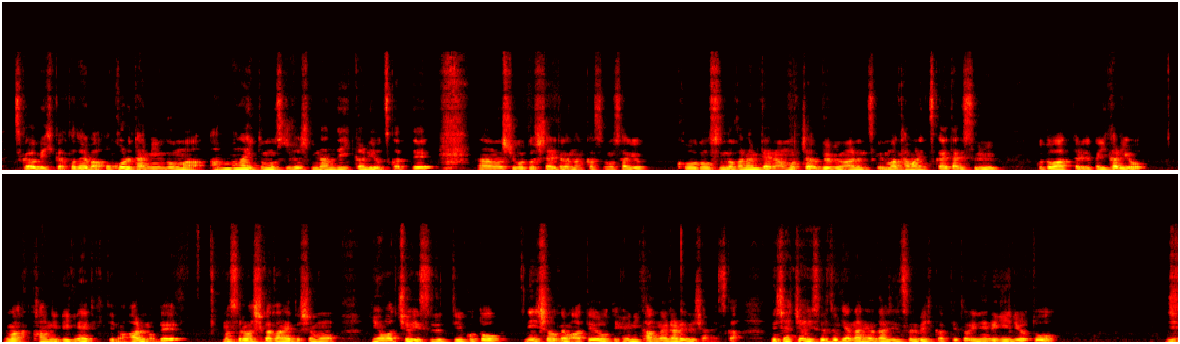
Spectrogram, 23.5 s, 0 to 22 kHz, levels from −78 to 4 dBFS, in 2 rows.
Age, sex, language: 20-39, male, Japanese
